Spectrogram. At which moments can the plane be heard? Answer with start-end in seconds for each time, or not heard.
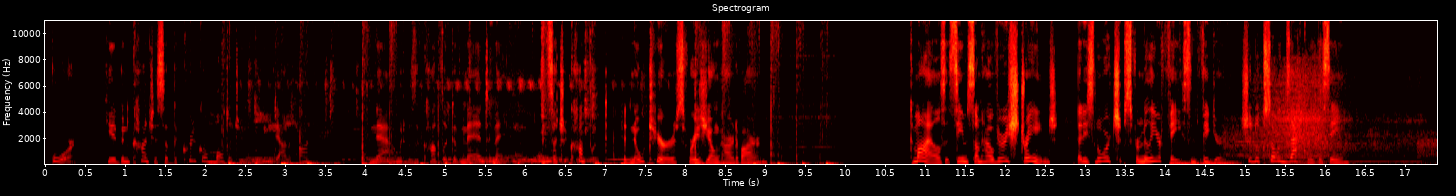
14.7-17.3.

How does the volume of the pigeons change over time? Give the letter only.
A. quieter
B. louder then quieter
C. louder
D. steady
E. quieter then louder
B.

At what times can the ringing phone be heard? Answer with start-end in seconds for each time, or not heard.
1.9-2.8, 8.9-9.9, 14.1-15.0.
